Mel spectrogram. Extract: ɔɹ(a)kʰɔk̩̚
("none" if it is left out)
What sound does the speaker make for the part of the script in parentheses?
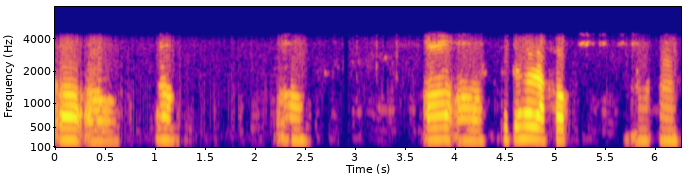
a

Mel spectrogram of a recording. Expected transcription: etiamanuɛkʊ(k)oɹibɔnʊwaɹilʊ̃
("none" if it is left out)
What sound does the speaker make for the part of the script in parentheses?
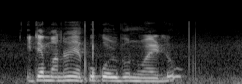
k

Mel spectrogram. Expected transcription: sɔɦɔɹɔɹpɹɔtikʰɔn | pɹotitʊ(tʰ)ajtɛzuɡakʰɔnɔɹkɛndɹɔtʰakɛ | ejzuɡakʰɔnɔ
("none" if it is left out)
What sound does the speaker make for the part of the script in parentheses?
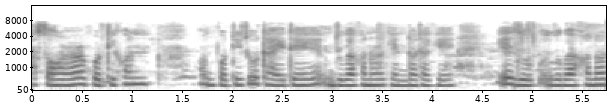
tʰ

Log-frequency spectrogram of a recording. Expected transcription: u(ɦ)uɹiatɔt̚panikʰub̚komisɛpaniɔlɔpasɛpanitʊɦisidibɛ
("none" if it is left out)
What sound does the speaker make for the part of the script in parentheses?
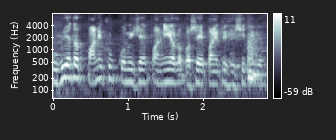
ɦ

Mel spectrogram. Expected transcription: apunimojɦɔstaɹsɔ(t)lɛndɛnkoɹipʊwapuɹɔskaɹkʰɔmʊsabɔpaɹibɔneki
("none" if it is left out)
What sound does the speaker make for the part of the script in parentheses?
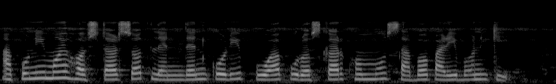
t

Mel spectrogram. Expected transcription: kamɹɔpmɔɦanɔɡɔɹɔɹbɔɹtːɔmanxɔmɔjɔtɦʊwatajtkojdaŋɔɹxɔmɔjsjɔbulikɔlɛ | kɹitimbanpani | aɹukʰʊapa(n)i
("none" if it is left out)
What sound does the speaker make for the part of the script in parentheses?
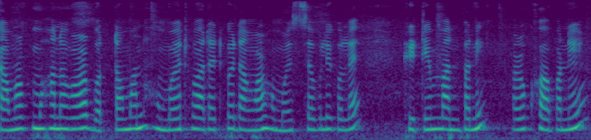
n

